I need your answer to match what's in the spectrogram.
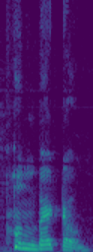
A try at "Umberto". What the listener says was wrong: Umberto? Yeah, it's not Humberto. Yeah, it's not Jamaican, you know. Umberto. Umberto.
